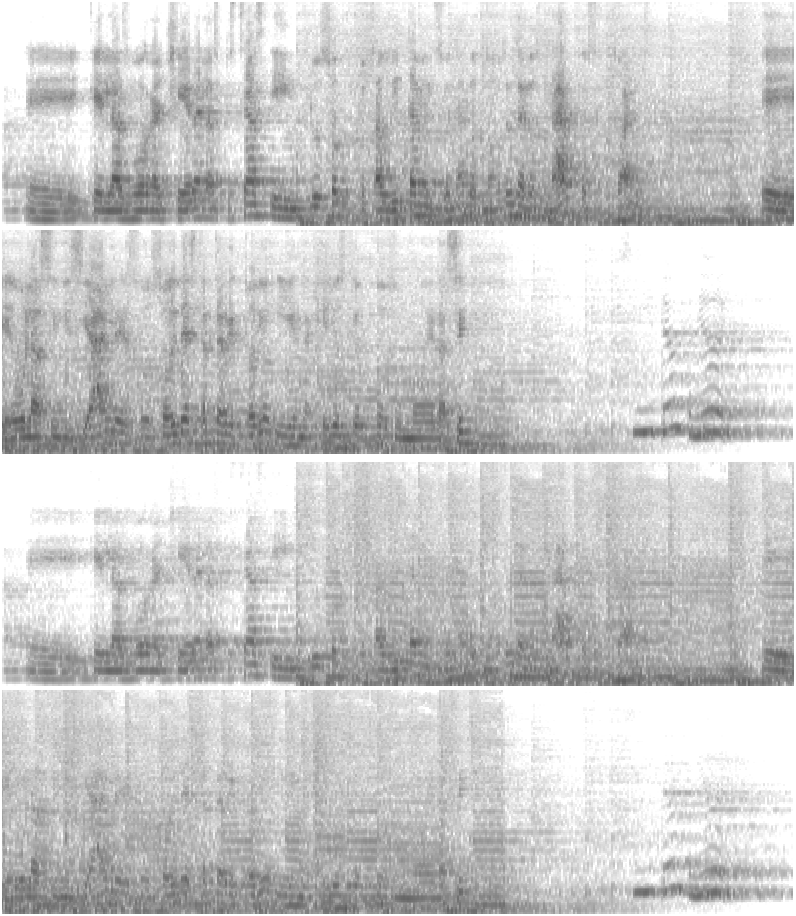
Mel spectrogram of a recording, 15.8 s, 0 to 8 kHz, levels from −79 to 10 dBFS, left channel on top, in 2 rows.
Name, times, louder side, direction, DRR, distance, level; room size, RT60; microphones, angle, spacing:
voice 1, 0.2-6.5 7.6-12.7, left 5 dB, 80° left, 0.4 m, -29 dB
sound 1, 2.9-12.9, right 1 dB, 45° right, 0.8 m, -32 dB
sound 2, 5.9-14.3, equal, 20° right, 2.9 m, -50 dB
voice 2, 14.1-15.2, left 1 dB, 60° left, 0.9 m, -36 dB
11.5 x 8.2 x 9.6 m
head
